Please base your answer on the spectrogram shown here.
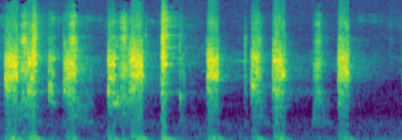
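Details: A grey heron gives aggressive close-up calls, harsh rasping squawks in quick uneven bursts, about two each second, in Kent, with house sparrows and a starling faint in the distance.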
